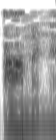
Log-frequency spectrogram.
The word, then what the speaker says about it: Amen: Looks like Amen. Dr. Amen, that's the way to pronounce his name.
